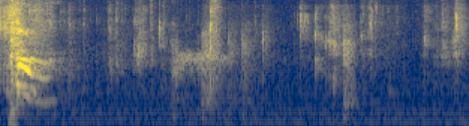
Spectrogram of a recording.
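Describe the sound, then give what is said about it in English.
A Fruit Roll-Up wrapper crinkles as it is slowly unwrapped. Faint, irregular crisp rustles follow a sharper burst at the start. “But you got to stop with the crinkling. I'm about to punch a fruit roll up.”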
